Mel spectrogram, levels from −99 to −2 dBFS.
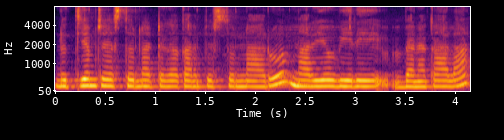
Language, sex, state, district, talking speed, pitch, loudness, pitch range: Telugu, female, Andhra Pradesh, Chittoor, 100 wpm, 205 Hz, -18 LUFS, 200-215 Hz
